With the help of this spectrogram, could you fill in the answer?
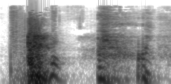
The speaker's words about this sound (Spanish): Voy a estornudar.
